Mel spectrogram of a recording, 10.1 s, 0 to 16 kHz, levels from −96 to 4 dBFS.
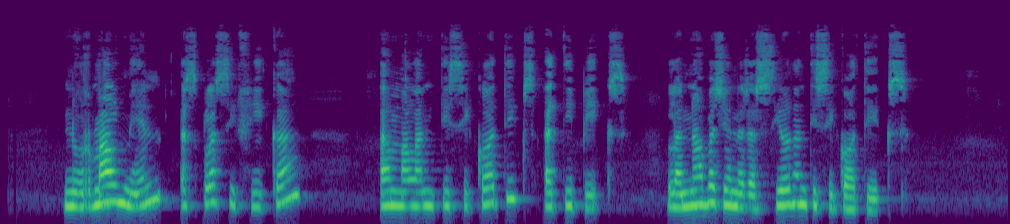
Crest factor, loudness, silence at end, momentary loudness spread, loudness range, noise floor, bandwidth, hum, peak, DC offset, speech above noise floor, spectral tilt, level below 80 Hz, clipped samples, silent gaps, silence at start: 20 dB; -26 LUFS; 1.05 s; 13 LU; 3 LU; -73 dBFS; 10 kHz; none; -6 dBFS; under 0.1%; 48 dB; -6 dB/octave; -80 dBFS; under 0.1%; none; 0.65 s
